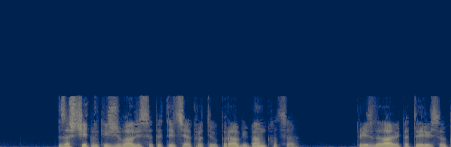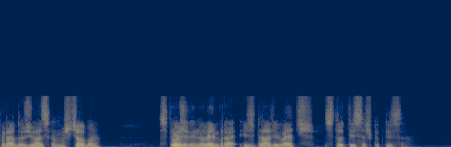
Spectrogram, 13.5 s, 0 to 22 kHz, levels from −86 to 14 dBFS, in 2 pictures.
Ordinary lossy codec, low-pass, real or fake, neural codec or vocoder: AAC, 24 kbps; 19.8 kHz; fake; codec, 44.1 kHz, 2.6 kbps, DAC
